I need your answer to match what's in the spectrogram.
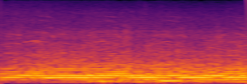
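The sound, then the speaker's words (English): The horn of the SS Bremen, a giant German ocean liner, roars in one long, loud, unbroken blast as the ship stirs into life and departs, its deep, steady tone holding for the whole moment with no one speaking. “With a roar of freedom from her mighty voice, the giant liner stirs into life.”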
